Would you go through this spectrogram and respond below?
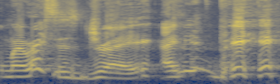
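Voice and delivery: hammed-up begging, breaking into laughter; mock wailing plea. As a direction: beg theatrically, pitch climbing on beans. Jokingly begging for beans, shrieking.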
